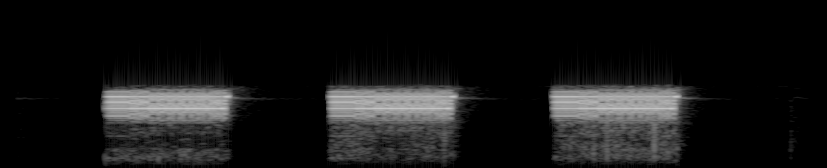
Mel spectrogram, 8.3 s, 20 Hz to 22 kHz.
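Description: Emergency Alert System SAME header sent three times: a buzzing two-tone digital data burst of just over a second, repeated with about a second of silence between bursts. It encodes the Required Weekly Test alert from NOAA Weather Radio station WWF56 and comes before the spoken test message.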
